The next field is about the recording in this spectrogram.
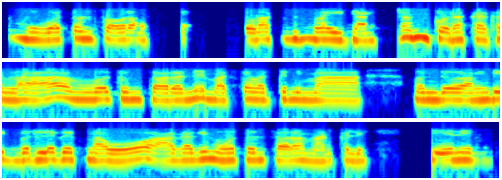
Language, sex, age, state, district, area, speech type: Kannada, female, 30-45, Karnataka, Mandya, rural, conversation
